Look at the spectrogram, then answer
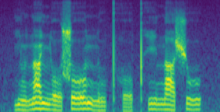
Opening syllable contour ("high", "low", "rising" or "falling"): low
